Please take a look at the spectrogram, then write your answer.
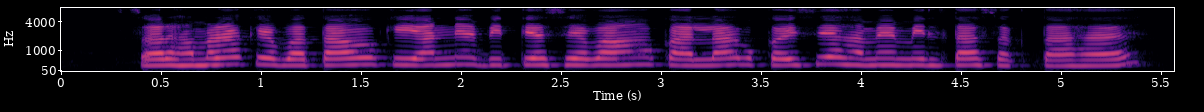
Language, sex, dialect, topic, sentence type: Magahi, female, Southern, banking, question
